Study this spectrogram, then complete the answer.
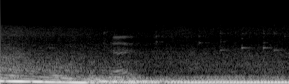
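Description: A Chevrolet Impala SS idles with a deep, loud exhaust rumble, a rev dropping away early before settling into a steady throbbing idle close by; people talk nearby.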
